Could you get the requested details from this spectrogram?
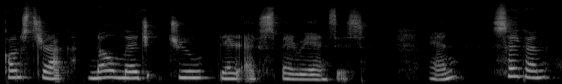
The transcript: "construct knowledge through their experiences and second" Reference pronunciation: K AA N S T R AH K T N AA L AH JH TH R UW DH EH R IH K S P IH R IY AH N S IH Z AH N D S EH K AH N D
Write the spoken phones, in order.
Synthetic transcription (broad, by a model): K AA N S T R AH K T N AA L AH JH T R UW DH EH R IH K S P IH R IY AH N S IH S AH N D S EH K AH N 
